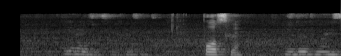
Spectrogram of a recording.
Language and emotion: Russian, neutral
